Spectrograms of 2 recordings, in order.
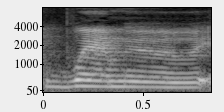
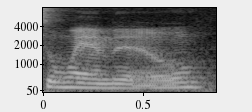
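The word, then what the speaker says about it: Wamuu: And like Whamu is like, it's not Wham, it's Whamu.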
